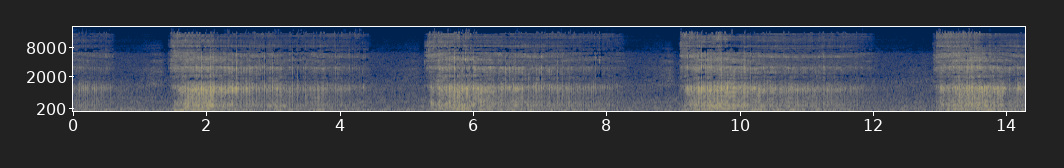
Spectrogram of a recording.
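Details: Person sleeping while sitting down: loud, rasping snores about every four seconds, roughly 15 a minute, each fading out slowly; snoring during sleep.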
